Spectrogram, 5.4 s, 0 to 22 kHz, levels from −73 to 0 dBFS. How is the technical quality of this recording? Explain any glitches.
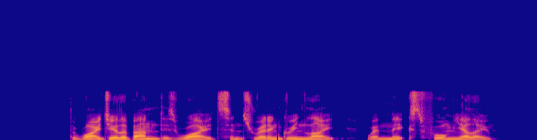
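The recording has one clear glitch: a brief gap from 2.76 to 2.79 s caused by unconcealed Bluetooth headset packet loss. Voice data travelling between headset and phone went missing for about 22.5 ms, which fits roughly three lost packets. Nothing filled the gap, so the speech simply drops out and resumes with hard edges that can click. The audio passes through the mSBC headset codec, so it carries wideband speech up to 8 kHz.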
